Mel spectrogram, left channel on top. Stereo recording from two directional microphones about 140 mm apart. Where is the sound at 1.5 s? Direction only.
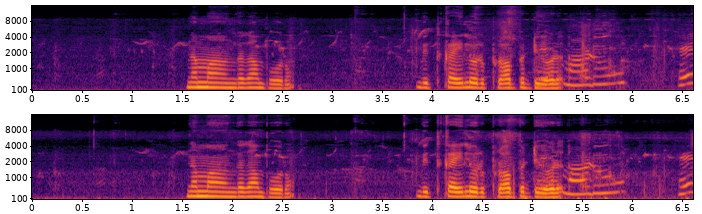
Centre (ahead or behind).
